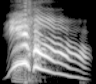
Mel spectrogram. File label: Human Cowboy Say "Yee Haw" Voice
